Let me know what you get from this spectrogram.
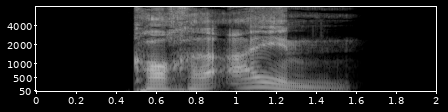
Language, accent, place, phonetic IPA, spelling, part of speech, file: German, Germany, Berlin, [ˌkɔxə ˈaɪ̯n], koche ein, verb, De-koche ein.ogg
- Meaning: inflection of einkochen: 1. first-person singular present 2. first/third-person singular subjunctive I 3. singular imperative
